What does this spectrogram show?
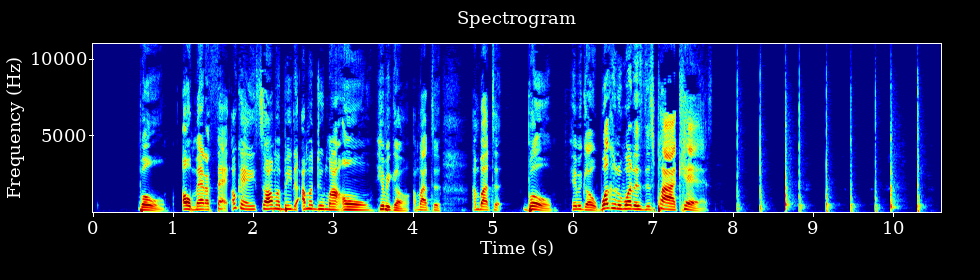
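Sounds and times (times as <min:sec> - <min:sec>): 
speech: 0:00.6 - 0:07.8
hands tapping a beat on a table: 0:08.0 - 0:10.6.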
